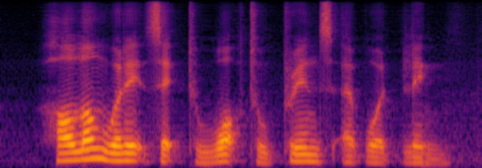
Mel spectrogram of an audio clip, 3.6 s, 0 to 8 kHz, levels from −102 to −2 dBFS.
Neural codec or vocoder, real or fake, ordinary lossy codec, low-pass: codec, 16 kHz, 0.2 kbps, FocalCodec; fake; none; none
